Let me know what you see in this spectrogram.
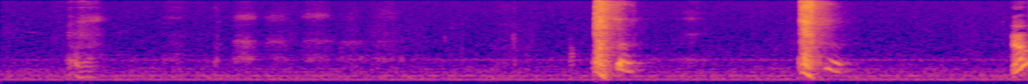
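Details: Female sneezing while sitting on a couch: two sharp, explosive sneezes with a soft breath before them in a quiet room.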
